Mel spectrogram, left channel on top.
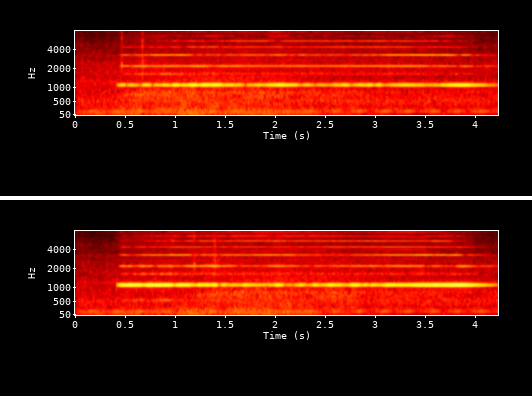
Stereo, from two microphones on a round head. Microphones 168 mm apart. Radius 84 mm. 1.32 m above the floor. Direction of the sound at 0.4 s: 70° right (ahead or behind).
